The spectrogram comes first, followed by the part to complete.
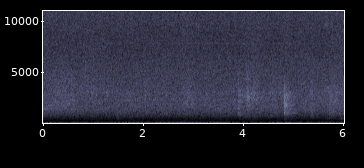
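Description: Room tone of a lecture hall recording: a steady hiss with a low hum underneath, and a couple of faint brief sounds about four and five seconds in.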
